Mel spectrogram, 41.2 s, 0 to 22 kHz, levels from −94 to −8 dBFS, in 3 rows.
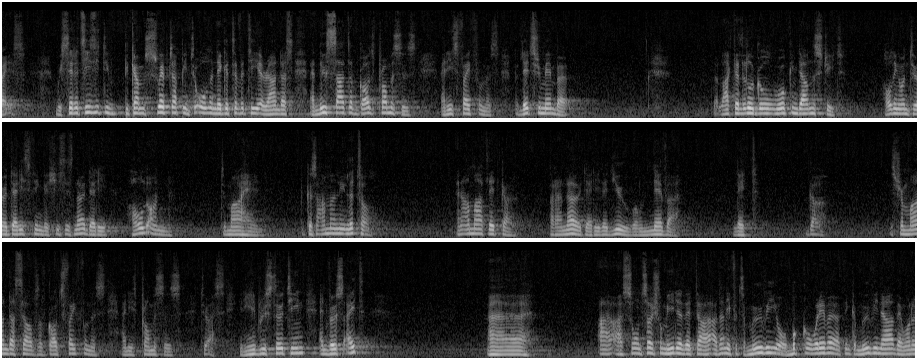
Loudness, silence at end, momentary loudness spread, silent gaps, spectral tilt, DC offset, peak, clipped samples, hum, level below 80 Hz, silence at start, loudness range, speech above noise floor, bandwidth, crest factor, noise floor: -38 LUFS; 0 s; 17 LU; none; -7.5 dB/octave; under 0.1%; -18 dBFS; under 0.1%; none; -72 dBFS; 0 s; 9 LU; 30 dB; 16.5 kHz; 20 dB; -67 dBFS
